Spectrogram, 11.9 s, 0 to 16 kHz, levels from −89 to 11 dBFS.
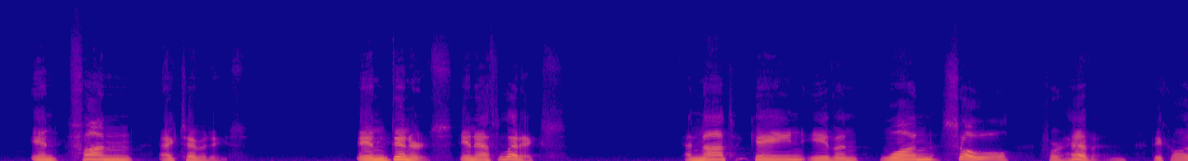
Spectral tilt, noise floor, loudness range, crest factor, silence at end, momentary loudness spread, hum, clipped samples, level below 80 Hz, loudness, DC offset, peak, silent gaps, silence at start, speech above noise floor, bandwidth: -8.5 dB/octave; -78 dBFS; 4 LU; 20 dB; 0 s; 15 LU; none; under 0.1%; -72 dBFS; -29 LUFS; under 0.1%; -10 dBFS; none; 0.3 s; 50 dB; 9.6 kHz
